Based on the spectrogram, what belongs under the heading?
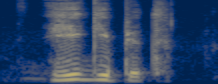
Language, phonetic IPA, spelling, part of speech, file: Russian, [(j)ɪˈɡʲipʲɪt], Египет, proper noun, Ru-Египет.ogg
- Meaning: Egypt (a country in North Africa and West Asia)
